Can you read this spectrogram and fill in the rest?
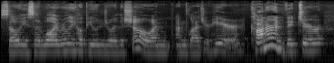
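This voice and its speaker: An American woman casually telling excited personal stories in an animated, giggly way, peppering her speech with "like". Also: mid-range voice, fairly quick. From Illinois, United States. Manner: animated, giggly, says "like" often. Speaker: podcast crew member telling fan stories.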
